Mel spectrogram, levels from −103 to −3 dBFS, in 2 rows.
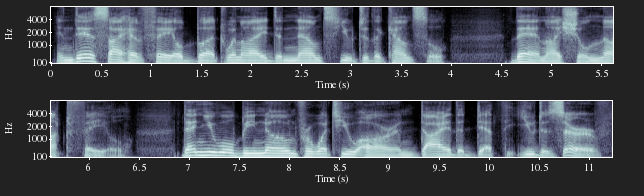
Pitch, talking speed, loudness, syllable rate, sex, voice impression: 110 Hz, 180 wpm, -16 LUFS, 4.1 syllables/s, male, very masculine, old, thick, relaxed, slightly powerful, bright, soft, slightly clear, fluent, slightly raspy, cool, intellectual, sincere, very calm, very mature, friendly, reassuring, slightly unique, slightly elegant, slightly wild, sweet, lively, kind, slightly modest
